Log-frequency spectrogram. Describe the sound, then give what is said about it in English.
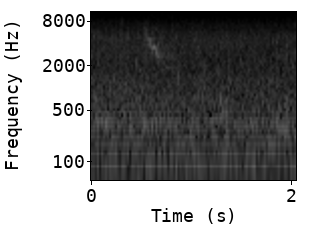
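Steady, low rush of flowing river water fills the whole moment, a soft continuous wash with a faint brief chirp near the start and no voices. “I think we're in a river.”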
